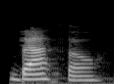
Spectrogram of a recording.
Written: batho

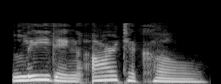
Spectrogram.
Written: leading article

